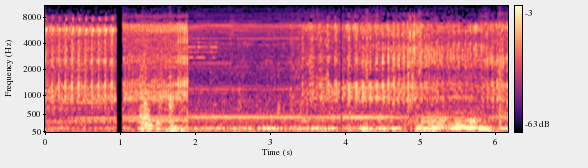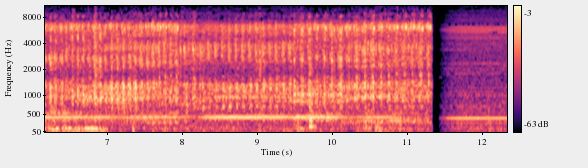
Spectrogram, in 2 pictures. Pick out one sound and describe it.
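A small electric fan whirs softly.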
